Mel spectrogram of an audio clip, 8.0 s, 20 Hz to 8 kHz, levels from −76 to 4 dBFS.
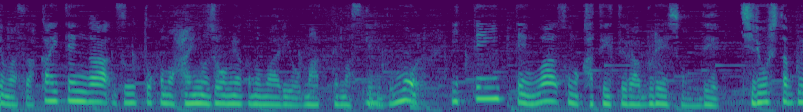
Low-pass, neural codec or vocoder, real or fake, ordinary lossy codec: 7.2 kHz; none; real; none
